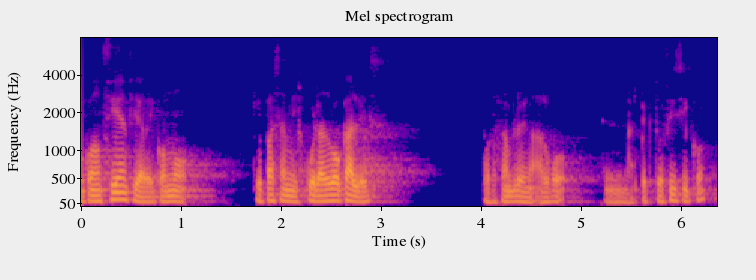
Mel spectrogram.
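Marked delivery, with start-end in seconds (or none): none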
